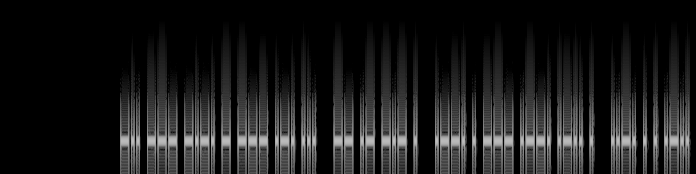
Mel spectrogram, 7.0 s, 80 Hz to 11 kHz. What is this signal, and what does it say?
Morse code, heard as a keyed tone, about 44 wpm, 700 Hz. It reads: DOCTORS MAKE PEOPLE FEEL
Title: Easy Phrases 45wpm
